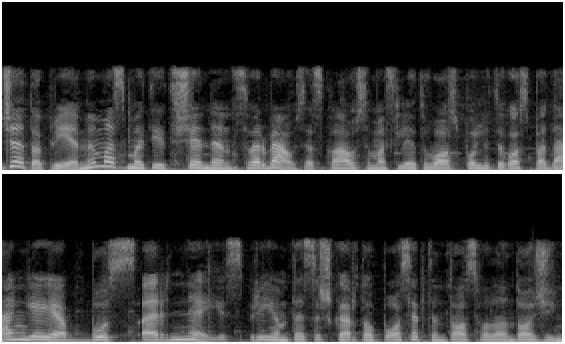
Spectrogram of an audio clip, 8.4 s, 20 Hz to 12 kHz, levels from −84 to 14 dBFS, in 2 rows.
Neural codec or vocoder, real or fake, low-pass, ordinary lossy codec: none; real; 7.2 kHz; AAC, 48 kbps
